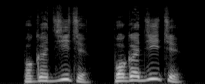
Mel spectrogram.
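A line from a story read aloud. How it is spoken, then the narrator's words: Desperate shout. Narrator (Russian): отчаянно закричал Рон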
